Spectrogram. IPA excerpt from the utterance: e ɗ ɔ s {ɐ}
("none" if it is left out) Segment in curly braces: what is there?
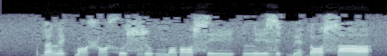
a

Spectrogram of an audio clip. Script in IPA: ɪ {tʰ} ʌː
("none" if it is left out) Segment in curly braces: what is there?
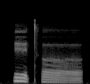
tʰ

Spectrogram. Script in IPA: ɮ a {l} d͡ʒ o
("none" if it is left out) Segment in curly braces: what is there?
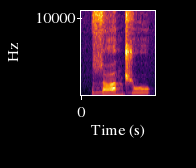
n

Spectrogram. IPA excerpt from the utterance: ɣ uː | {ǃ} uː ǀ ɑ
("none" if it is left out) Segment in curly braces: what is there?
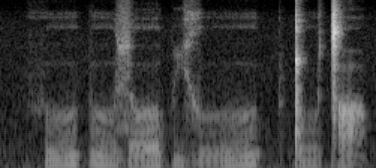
ǃ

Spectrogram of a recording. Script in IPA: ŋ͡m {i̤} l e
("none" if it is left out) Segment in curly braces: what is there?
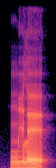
i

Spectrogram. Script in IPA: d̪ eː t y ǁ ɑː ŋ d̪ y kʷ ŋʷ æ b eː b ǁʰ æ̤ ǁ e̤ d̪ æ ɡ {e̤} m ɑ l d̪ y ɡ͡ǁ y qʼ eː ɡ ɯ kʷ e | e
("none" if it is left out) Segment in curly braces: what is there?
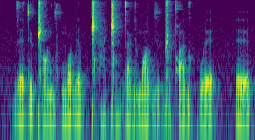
e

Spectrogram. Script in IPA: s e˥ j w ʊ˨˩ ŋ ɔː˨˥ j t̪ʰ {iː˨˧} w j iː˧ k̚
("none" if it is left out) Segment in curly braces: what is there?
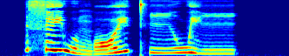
iː˨˧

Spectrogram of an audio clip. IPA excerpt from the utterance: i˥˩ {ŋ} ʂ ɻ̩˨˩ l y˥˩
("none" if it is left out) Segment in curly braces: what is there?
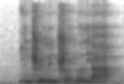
n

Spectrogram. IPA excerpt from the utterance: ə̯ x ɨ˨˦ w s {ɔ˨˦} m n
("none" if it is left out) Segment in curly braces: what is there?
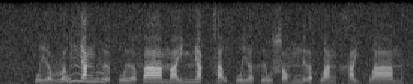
ɔ˨˦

